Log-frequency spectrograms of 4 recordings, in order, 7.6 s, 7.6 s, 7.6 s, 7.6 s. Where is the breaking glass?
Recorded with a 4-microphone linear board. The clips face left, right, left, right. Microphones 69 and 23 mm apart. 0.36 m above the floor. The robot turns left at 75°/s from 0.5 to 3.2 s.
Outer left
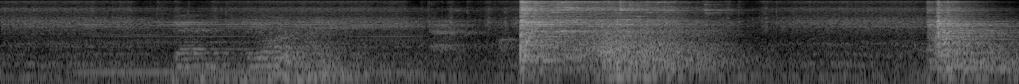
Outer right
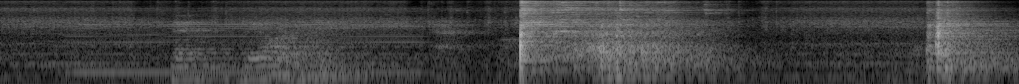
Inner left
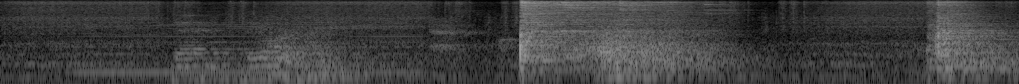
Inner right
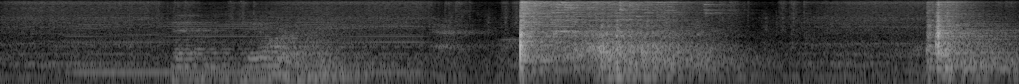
60° right (ahead or behind), 0.8 m.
